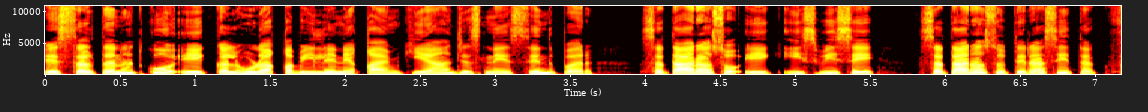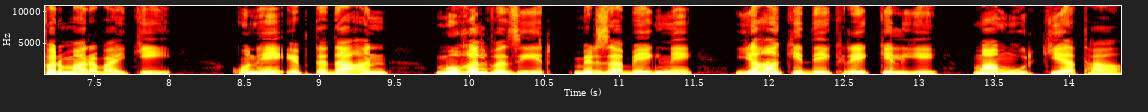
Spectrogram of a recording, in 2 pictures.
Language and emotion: Urdu, neutral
